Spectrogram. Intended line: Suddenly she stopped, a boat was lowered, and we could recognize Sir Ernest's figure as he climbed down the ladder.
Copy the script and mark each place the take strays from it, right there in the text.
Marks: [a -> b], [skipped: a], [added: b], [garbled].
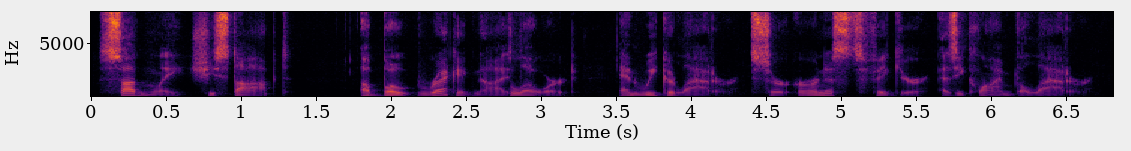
Suddenly she stopped, a boat [was -> recognize] lowered, and we could [recognize -> ladder] Sir Ernest's figure as he climbed [skipped: down] the ladder.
